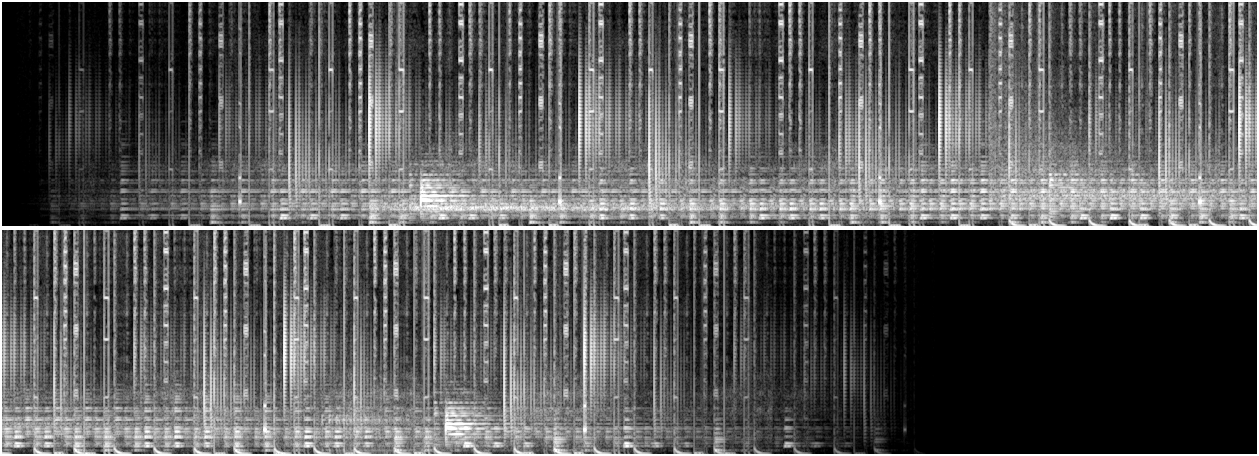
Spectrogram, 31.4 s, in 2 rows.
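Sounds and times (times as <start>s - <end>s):
dub music: 1.7s - 26.3s.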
